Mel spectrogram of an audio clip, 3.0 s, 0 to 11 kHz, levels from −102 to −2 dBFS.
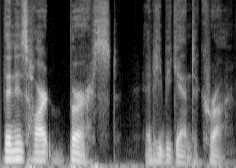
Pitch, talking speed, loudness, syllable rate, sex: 90 Hz, 180 wpm, -21 LUFS, 4.0 syllables/s, male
